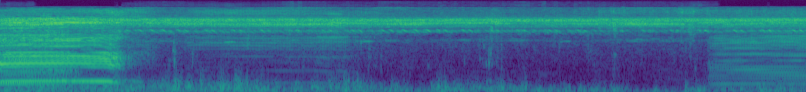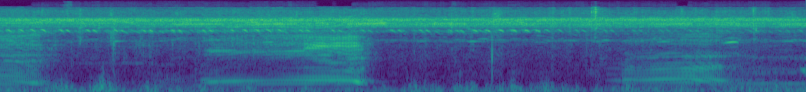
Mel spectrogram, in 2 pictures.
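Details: Tame farm cattle, dozens walking in single file to the livestock pen in the evening. One moo is cut off at the start, then three moderate, rising-and-falling moos from the herd follow a few seconds apart. A constant high-pitched hiss runs underneath.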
